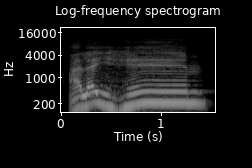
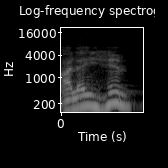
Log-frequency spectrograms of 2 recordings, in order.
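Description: First: The short vowel is drawn out long. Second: The short vowel is kept short. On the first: The speaker calls it wrong. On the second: The speaker calls it right.

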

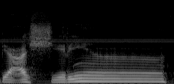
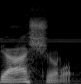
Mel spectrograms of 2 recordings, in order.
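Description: First: The word runs on and the ra is light. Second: The word ends here and the ra is heavy. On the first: The reciter continues to the next word. "if we continue, the ra is pronounced with tarqiq" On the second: The reciter pauses at this word. "If we stop, the ra is pronounced with tafkhim"

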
